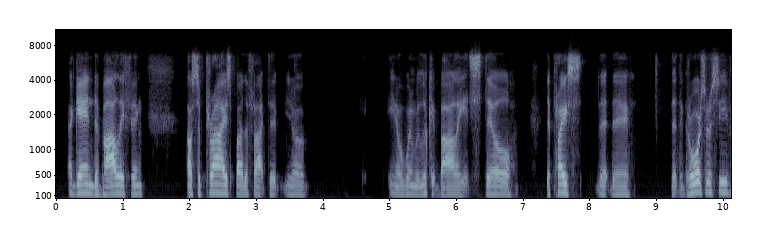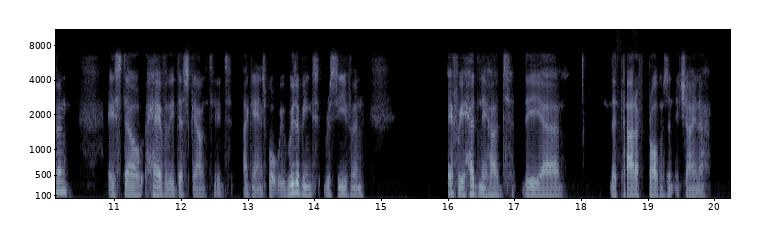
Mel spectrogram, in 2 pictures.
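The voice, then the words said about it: Australian attempting Scottish accent. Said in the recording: “It just sounds like a person from Australia trying to put on a Scottish accent.”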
